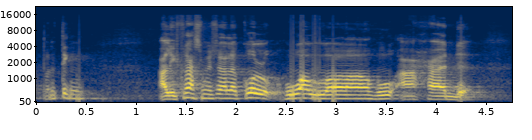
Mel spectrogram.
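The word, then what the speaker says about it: أحد: Al-Ikhlas misalnya qul huwallahu ahad. Aslinya itu kan pendek. Ada juga bacanya qul huwallahu ahad. Ahadnya panjang. Biar keren.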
